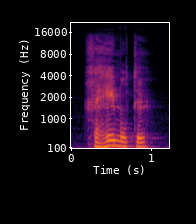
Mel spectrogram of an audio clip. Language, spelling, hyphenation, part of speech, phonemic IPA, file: Dutch, gehemelte, ge‧he‧mel‧te, noun, /ɣəˈɦeː.məl.tə/, Nl-gehemelte.ogg
- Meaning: 1. the roof of the mouth, palate 2. taste, flavour; one's liking, especially in regards to taste 3. canopy, baldachin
